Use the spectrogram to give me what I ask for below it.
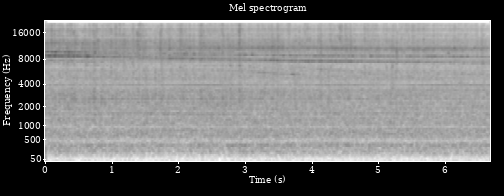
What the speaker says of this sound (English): As you can hear, it's making a chatter-free cut, and it's producing nice chips.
